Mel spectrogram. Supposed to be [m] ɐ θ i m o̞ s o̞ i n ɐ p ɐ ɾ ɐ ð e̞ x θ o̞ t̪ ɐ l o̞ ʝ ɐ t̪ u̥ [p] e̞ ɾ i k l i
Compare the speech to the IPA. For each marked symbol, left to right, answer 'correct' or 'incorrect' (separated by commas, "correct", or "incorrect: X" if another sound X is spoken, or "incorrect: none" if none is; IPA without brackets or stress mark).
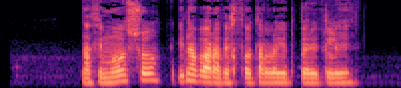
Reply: incorrect: n, correct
